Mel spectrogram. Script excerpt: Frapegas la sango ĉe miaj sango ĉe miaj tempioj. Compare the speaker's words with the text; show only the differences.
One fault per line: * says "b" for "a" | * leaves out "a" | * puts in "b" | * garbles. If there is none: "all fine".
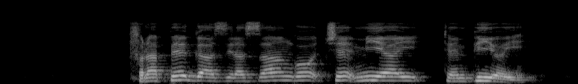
* leaves out "sango ĉe miaj"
